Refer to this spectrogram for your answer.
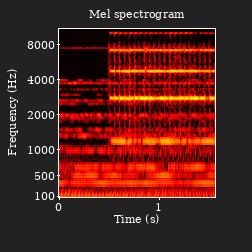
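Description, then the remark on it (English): A telephone rings with a steady, bright electronic trill for a mysterious call, starting softer and then swelling louder partway through, alone with no voices. “Then, just a few weeks before Cecilia disappeared, a second mysterious call.”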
